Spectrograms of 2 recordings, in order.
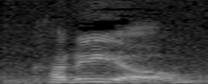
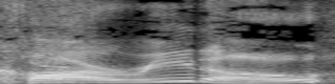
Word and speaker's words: Carrillo: L-I-N-C-E. Lince. – Humberto Carrillo. – That's what I said. – No, you said Humberto. – I said Humberto. – Carrito.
